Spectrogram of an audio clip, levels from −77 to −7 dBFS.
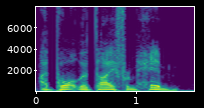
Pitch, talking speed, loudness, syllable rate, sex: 140 Hz, 225 wpm, -15 LUFS, 4.4 syllables/s, male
